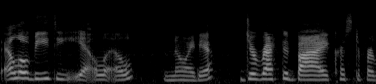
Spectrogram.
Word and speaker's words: Lobdell: But it is written by Scott, I do not know how to pronounce this, Lobdell? It's Lobdell.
